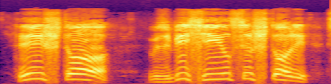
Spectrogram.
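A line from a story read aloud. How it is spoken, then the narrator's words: Laughing shout. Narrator (Russian): смеясь крикнул демон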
